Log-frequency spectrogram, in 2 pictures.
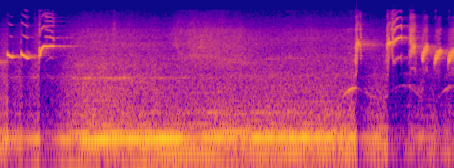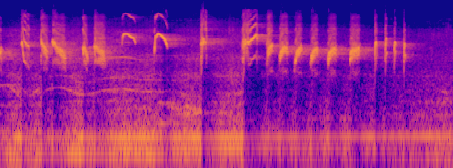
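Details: Male orange-headed thrush singing in the morning: after a few seconds of steady low hum, a rapid run of loud, high, sharply rising and falling whistled notes and chirps comes in quick bursts.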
